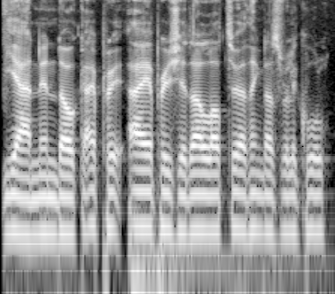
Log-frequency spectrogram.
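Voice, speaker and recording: A young man streaming a game, chatting casually with his viewers, hoarse and clearing his throat as he rambles. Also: deep voice, level tone, fast talker, a little mellow, no room sound, clean studio sound. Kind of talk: casual stream chat, answering chat.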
